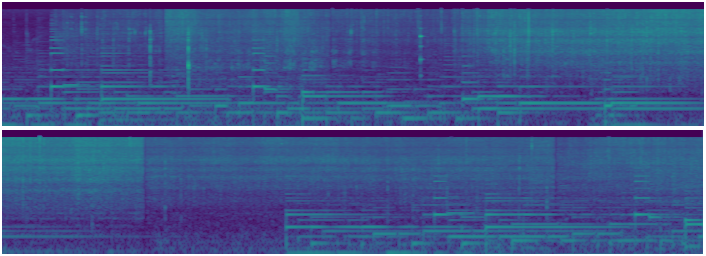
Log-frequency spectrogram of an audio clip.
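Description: Pork intestine and minced garlic and shallots sizzling in hot oil in a wok, stirred with chopsticks. The sizzle is loudest over the first half and drops suddenly a little past the middle. Background music with a melody plays over it.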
